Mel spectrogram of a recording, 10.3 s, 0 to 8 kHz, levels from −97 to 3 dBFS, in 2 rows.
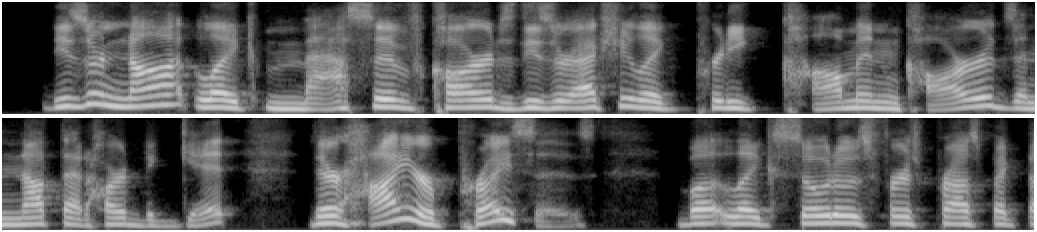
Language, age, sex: English, 20-39, male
